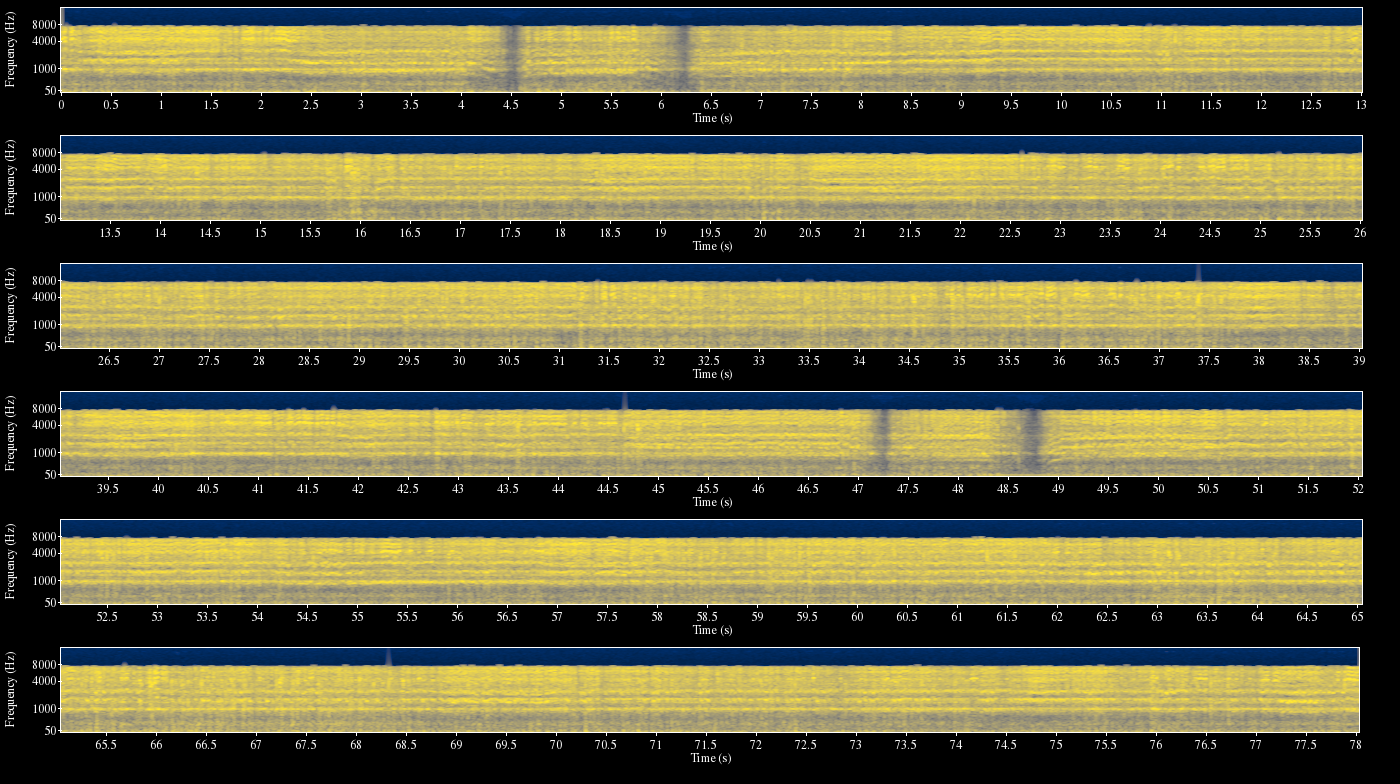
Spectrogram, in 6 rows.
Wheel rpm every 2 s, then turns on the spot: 230, 210, 140, 150, 210, 230, 230, 230, 230, 220, 220, 230, 240, 230, 230, 220, 230, 230, 230, 230, 230, 230, 210, 170, 120, 210, 230, 220, 230, 220, 230, 230, 230, 240, 230, 230, 230, 230, 220.
none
